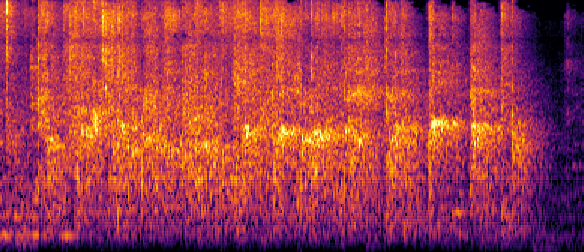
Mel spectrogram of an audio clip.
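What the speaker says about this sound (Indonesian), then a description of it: "Oke, tepuk tangan." Classroom applause from a middle-school science class, a loud, sustained burst of many hands clapping with scattered sharper taps and thuds, tapering off toward the end.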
